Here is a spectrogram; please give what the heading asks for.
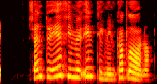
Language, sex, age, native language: Icelandic, male, 12, Icelandic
